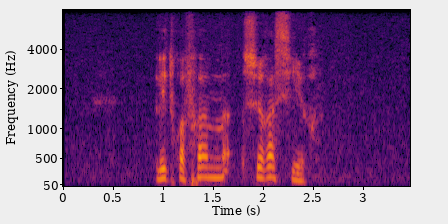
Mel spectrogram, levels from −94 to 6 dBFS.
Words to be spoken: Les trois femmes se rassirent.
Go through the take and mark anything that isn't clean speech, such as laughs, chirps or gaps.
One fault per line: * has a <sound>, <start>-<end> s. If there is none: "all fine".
all fine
